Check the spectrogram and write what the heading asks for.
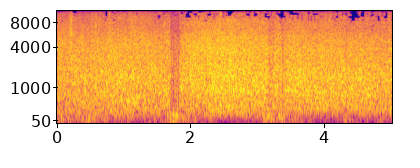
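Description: Steady rushing of wind buffeting the microphone over the sound of surf, with an irregular low rumble.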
